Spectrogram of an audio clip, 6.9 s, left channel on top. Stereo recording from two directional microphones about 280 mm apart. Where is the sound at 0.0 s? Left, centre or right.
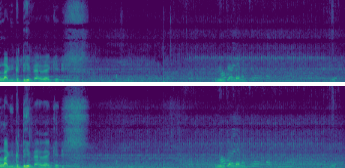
Centre.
